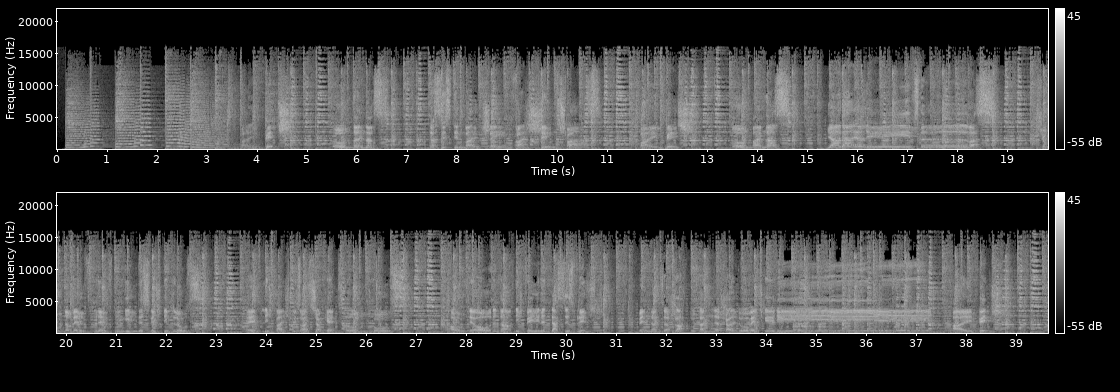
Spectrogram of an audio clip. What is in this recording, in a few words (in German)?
Schlager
